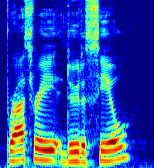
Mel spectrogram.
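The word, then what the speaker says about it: Brasserie Dieu du Ciel: Brasserie Duderseel. Is that how you say it? – Yeah, that sounds right.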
